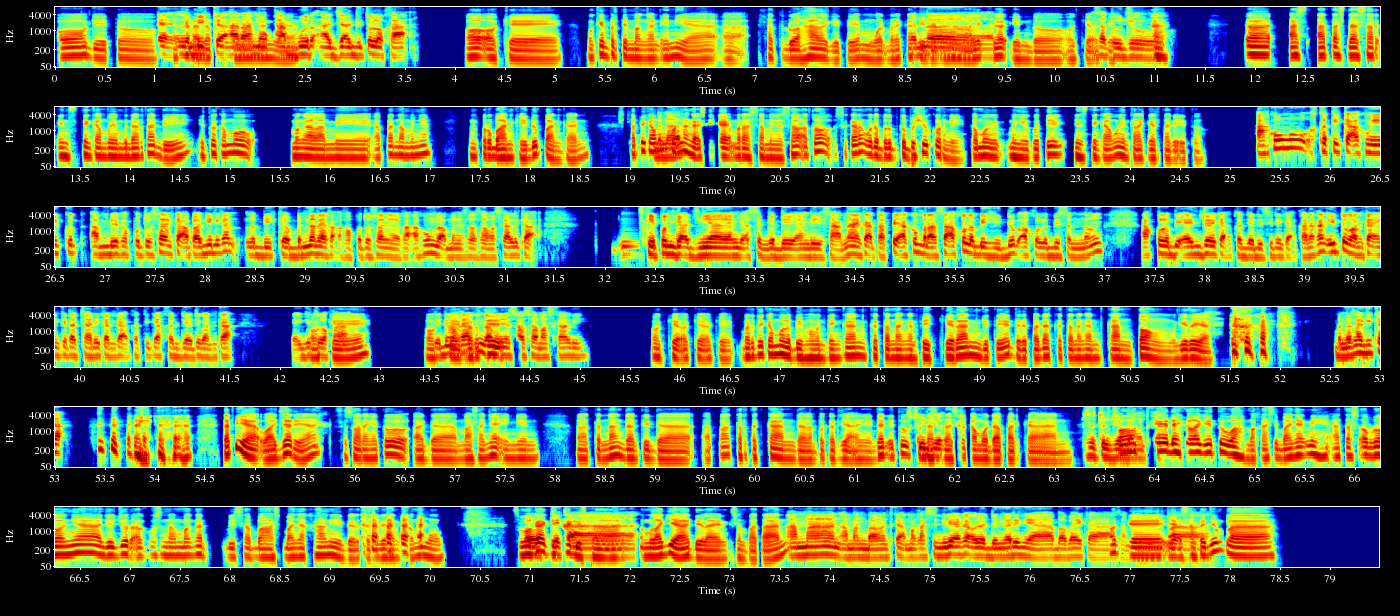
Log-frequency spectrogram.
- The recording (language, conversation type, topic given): Indonesian, podcast, Apa tips sederhana agar kita lebih peka terhadap insting sendiri?
- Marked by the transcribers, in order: other background noise; in English: "enjoy"; laugh; chuckle; laugh; laugh; tapping; in English: "Bye-bye"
